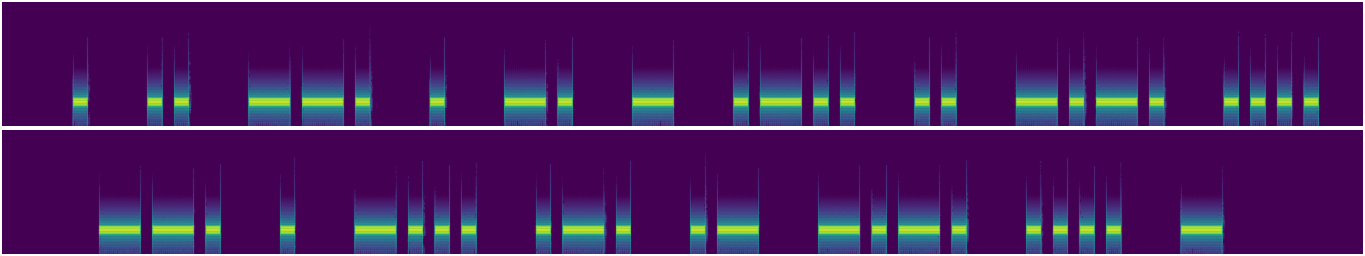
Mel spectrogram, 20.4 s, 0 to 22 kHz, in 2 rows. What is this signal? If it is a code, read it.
Morse code, heard as a keyed tone, about 12 wpm, spaced as for 10 wpm, 700 Hz. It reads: EIGENTLICH GEBRACHT
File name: Morsekurs / Witze / Witz 03 April 2018, 50 F70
